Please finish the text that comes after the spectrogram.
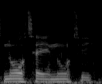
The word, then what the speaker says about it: Nortei Nortey: The correct pronunciation is Nortei Nortey.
